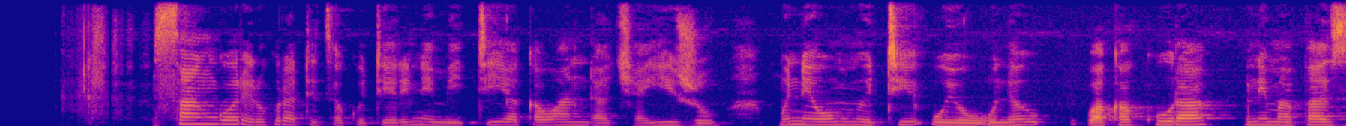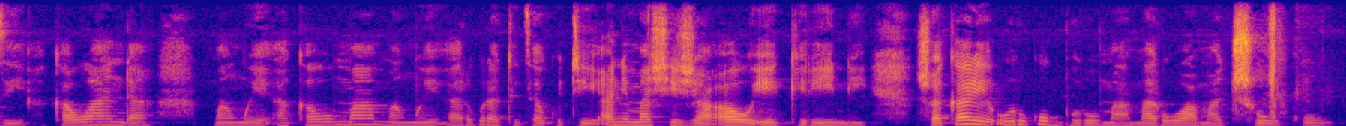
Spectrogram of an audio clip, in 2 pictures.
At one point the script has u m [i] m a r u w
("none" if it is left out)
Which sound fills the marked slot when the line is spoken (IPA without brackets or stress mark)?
a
